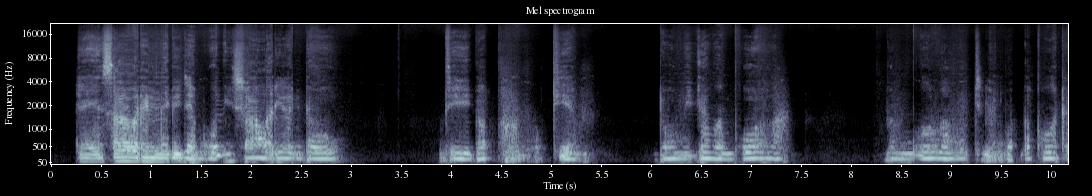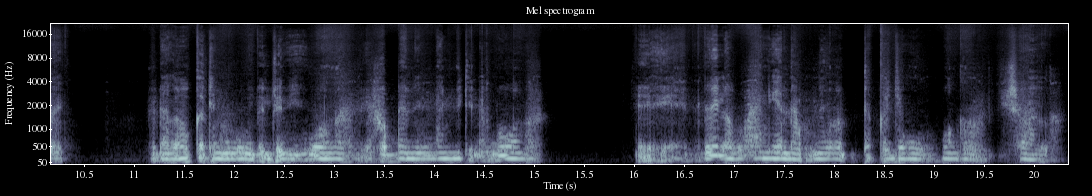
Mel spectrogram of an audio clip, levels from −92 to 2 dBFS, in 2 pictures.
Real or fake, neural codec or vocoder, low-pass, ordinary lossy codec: fake; codec, 44.1 kHz, 1.7 kbps, Pupu-Codec; none; none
